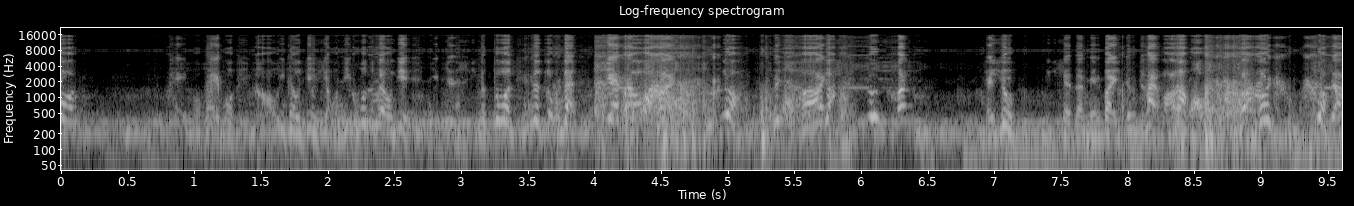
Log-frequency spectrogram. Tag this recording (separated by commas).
Speech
